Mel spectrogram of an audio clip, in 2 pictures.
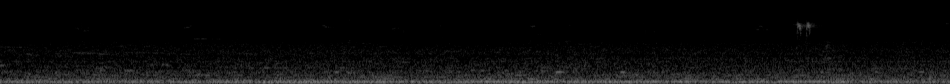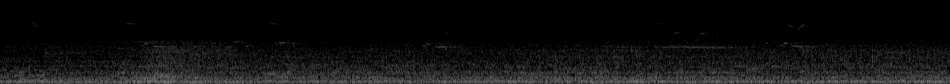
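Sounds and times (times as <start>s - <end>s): low outdoor rumble: 0.0s - 19.0s
small birds chirping: 6.4s - 8.8s, 13.4s - 18.8s.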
